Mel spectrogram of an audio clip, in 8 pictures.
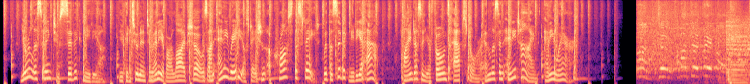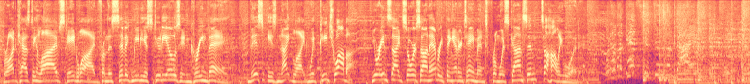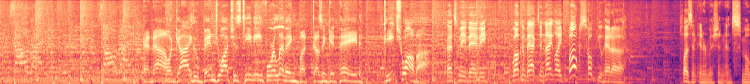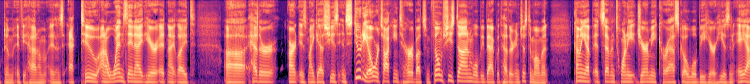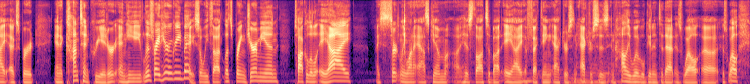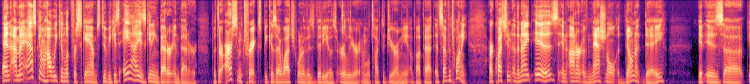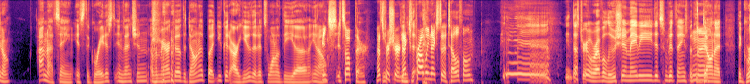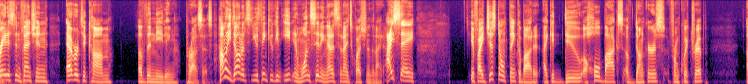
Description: Meanwhile, listeners weigh in on the pressing question of how many donuts they can devour in one sitting, adding a sweet touch to the evening's discussions.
